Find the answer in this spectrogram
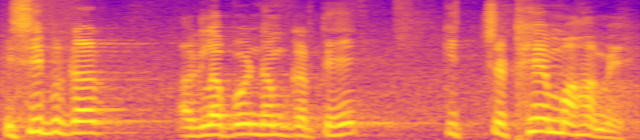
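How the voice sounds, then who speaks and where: A man teaching an exam-prep lecture, explaining point by point and slowly dictating key phrases, repeating them. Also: high-pitched. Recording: reverberant room with faint noise.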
